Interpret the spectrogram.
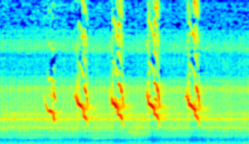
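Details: Golden Misri chicken chicks brooding give five piercing peeps that fall in pitch, each spaced about a third of a second apart, against a faint droning background hum.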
